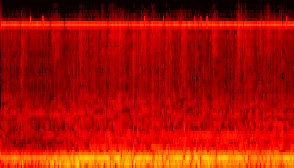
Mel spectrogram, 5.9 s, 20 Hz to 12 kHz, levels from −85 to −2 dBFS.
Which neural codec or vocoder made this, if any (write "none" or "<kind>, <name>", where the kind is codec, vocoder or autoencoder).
vocoder, BigVGAN v2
